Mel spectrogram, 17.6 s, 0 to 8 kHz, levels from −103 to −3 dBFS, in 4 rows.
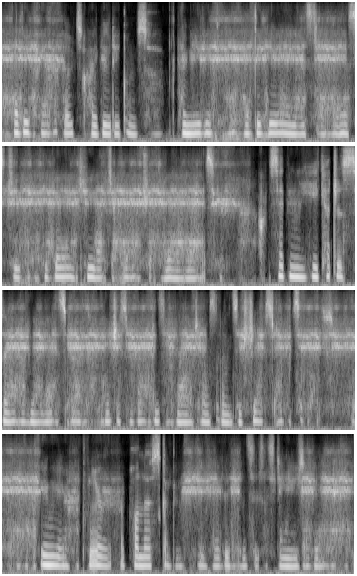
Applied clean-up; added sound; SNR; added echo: neural diffusion model UNIVERSE++.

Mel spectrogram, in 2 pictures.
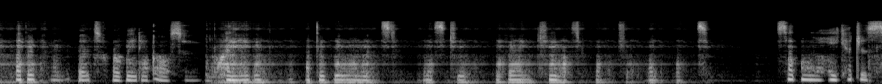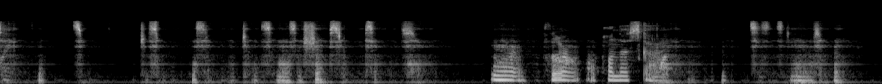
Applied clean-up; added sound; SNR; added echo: neural mask model RNNoise.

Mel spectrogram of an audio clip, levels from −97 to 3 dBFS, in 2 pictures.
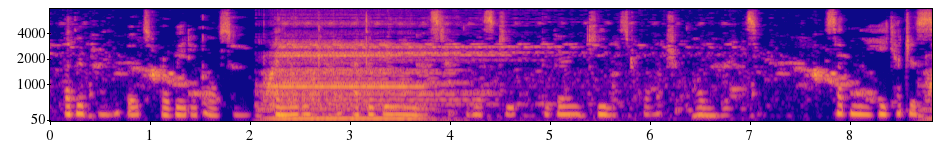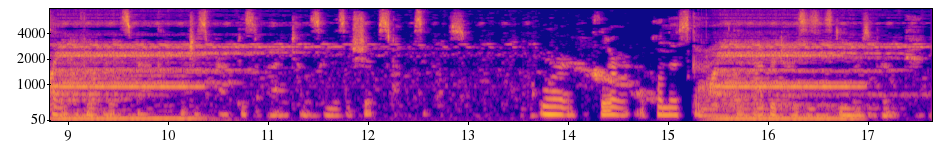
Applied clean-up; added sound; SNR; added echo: classical method Wiener filter.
